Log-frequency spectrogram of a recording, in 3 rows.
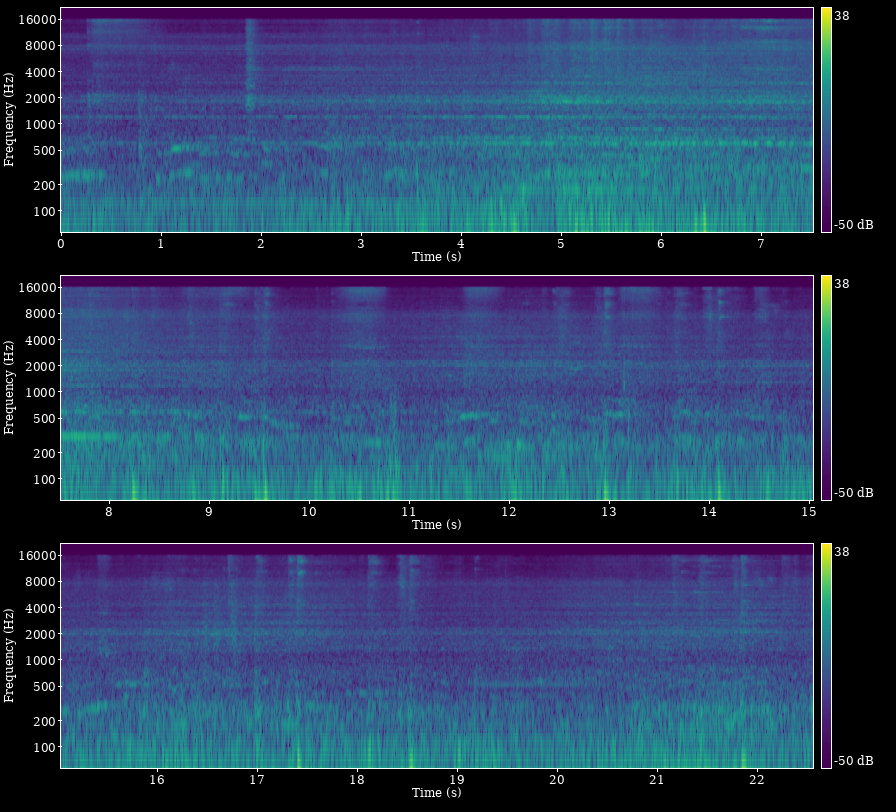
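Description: DB class 146 electric locomotive pulling double-deck regional coaches slowly past the platform. A whine from the locomotive rises and swells about five seconds in, then the coaches roll by with repeated clacks of wheels over rail joints.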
